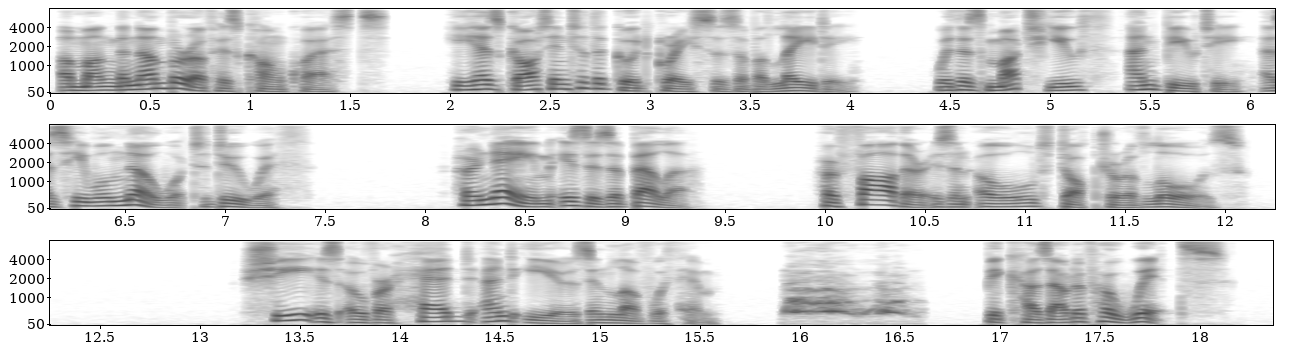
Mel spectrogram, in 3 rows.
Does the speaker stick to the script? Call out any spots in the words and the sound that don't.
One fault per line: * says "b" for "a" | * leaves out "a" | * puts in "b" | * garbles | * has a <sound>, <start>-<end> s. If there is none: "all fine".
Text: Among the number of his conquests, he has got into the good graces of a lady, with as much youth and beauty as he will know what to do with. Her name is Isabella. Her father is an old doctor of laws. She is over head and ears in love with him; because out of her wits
* has a bark, 15.9-16.6 s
